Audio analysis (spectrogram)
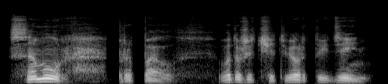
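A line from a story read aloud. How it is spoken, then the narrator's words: Saddened, private voice. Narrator (Russian): другим опечаленным голосом, сказал для одного Саши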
